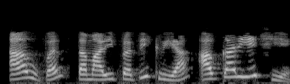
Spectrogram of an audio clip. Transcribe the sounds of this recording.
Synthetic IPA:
ãupəɾt̪əmaɾipɾət̪ikɾijaaʋkaɾijet͡ʃʰie

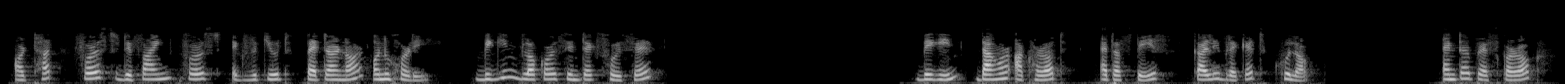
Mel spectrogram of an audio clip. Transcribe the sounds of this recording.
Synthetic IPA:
ɔɹtʰat̚ | pʰaɹstdifajnpʰaɹstɛɡzikjutpɛtaɹnɔɹonuxoɹi | biɡinblɔkɔɹsintɛkshojsɛ | biɡindaŋɔɹʔakʰɔɹɔt | ɛtaspes | kaɹlibɹɛkɛtkʰulɔk̚ | ɛntaɹpɹaskɔɹɔk

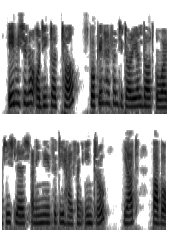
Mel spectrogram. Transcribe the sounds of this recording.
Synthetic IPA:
ejmisɔnɔɹʔodʱik̚tɔtʰːɔ | spokenɦajpʰɔntitɔɹialdɔtʰoaɹzislɛʃa̰nimiesitiɦajpʰɛnintɹo | jat | pabɔ

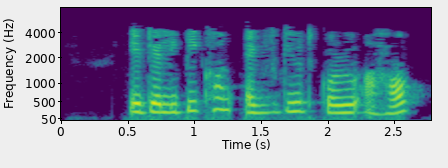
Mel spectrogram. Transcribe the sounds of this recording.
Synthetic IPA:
etialipikʰɔnɛɡzikjutkoɹuʔaɦɔk̚

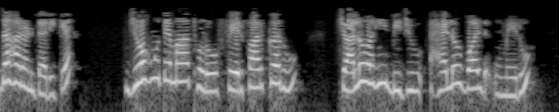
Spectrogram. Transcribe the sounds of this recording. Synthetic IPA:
d̪aɦəɾəɳ̃t̪əɾiːke | d͡ʒõːɦũt̪emãt̪ʰoːɽofeːɾfaːɾkəɾũ | t͡ʃaloəɦĩbid͡ʒũheloʋəlɖʊmeɾũː

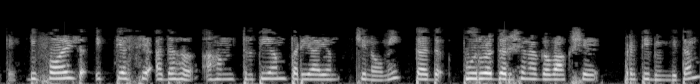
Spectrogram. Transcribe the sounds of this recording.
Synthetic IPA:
t̪eːɖifoːlʈit̪jɐsjɐʔɐd̪ɐɦɐ̆ɐ̰ɦɐmt̪ɾut̪ijɐmpɐɾjaːjɐmt͡ʃinoːmit̪ɐd̪puːɾʋɐd̪ɐɾʃɐnɐɡɐʋaːkʂeː | pɾɐt̪ibimbit̪ɐm

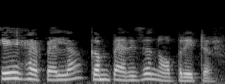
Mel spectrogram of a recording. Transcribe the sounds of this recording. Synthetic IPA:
eːɦɛpɛːlakə̃mpɛːɾɪzənɔːpɾeːʈəɾ

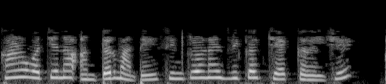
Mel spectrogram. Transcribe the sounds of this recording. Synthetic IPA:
kʰaɽ̃õʋətːt͡ʃenaʔənt̪əɾmãt̪esiŋkɾonaid͡zʋikəlp̚t͡ʃɛkːəɾelt͡ʃʰe

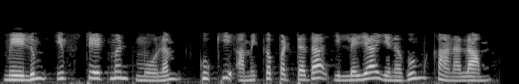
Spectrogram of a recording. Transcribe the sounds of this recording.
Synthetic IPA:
meːlɯmɪfsʈeːʈmɛɳʈmuːlɐmkʊkːiʔɐmɐɪkːɐpːɐʈːɐðaːʔɪlːɐjaːɛnɐʋɯmkaːɳɐlaːm

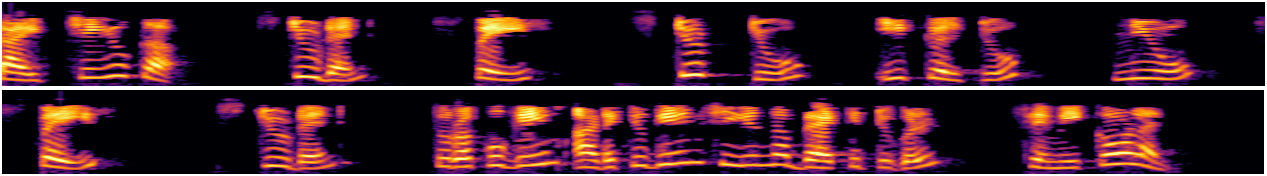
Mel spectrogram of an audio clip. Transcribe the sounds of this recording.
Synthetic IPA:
ʈɐjp̚t͡ɕe̞jːuɣɐ | stuːɖɐnɖ | spejs | stutːu | iːkːwɐltːu | njuː | spejs | stuɖɐnd | t̪urɐkːuɣɐjumɐɽɐkʲːuɣɐjumt͡ɕe̞jːunːɐbɾaːkːɐtːuɣɐɭ | semikːo̞ːɭɐn

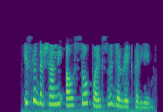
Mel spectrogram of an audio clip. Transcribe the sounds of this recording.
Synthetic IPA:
ɪsnũːd̪əɾʃãːnləiːʔausɔːpɔːɪ̃ɳʈsnũːd͡ʒənɾeːʈkəɾijeː

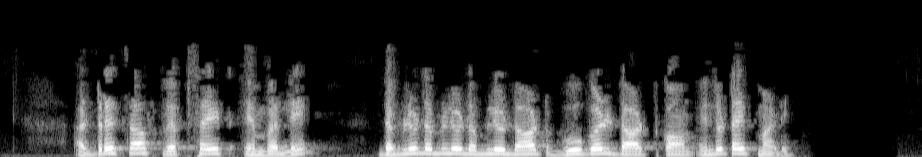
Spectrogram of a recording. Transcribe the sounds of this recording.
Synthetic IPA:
ɐɖɾesaːfʋebsɐjʈembɐlːi | ɖɐbljuɖɐbljuɖɐbljuɖaːʈɡuːɡɐlɖaːʈkaːmend̪uʈɐjpmaːɽi

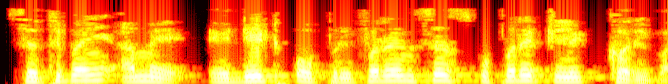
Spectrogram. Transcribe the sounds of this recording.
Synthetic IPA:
set̪ʰipaĩʔameːɖiʈopɾipʰɔɾensesupɔɾeklikːɔɾiba

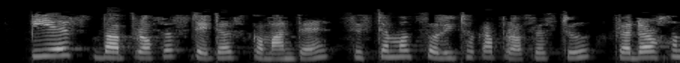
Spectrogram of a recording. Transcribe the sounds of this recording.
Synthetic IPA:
piɛsbapɹɔsɛsdetaskɔmantɛsistɛmɔtsolitʰɔkapɹɔsɛstʊpɹɔdaɹxɔ

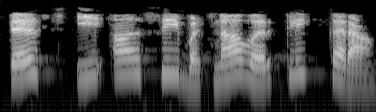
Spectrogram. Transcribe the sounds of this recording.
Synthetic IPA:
t̪es | iʔaɾsibʱəʈnaʋəɾklikːəɾa

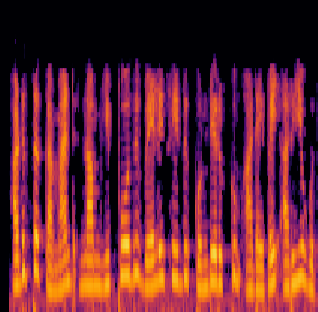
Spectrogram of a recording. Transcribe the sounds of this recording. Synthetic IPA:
ɐɽɯt̪ːɐkɐmaːɳɖnaːmɪpːoːðɯʋeːlɐɪsɛjðɯkɔɳɖɪɾɯkːɯmɐɽɐɪʋɐɪʔɐrɪjɐʊð

